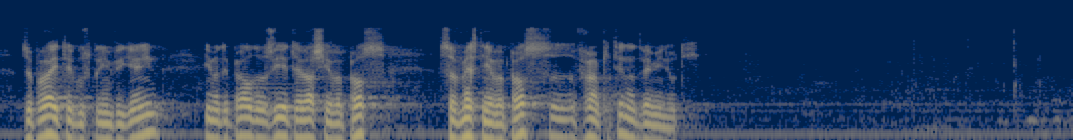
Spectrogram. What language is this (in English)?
Bulgarian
